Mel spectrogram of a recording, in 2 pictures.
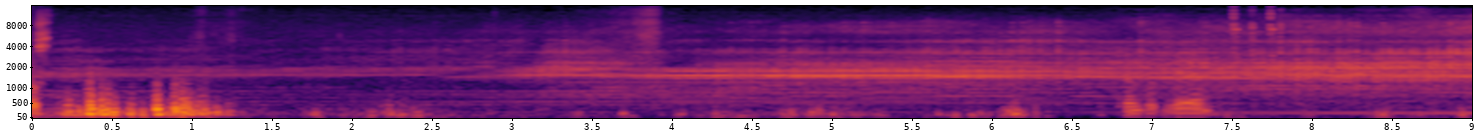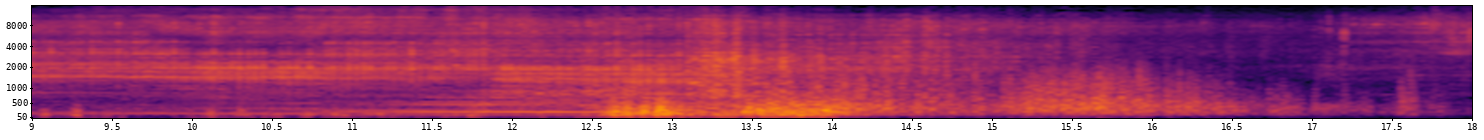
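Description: Small 10 cc petrol engine of a radio-controlled model plane running at raised idle as it glides in to land, its steady hum slowly growing louder and rising a little in pitch as it approaches. About two-thirds of the way through there is a louder, noisier rush for a couple of seconds as the plane passes low and close, then it fades.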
